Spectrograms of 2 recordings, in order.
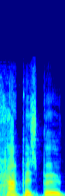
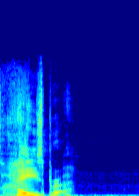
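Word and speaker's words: Happisburgh: it's pr i used to think it was pronounced happens berg but it's pronounced hazebra right hazebra haysberg yeah hayes bro yeah so yeah but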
